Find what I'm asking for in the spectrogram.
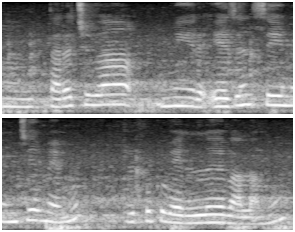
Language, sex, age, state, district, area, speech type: Telugu, female, 18-30, Andhra Pradesh, Kadapa, urban, spontaneous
